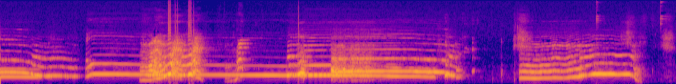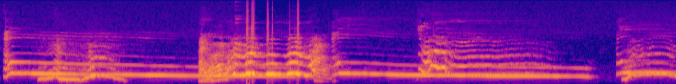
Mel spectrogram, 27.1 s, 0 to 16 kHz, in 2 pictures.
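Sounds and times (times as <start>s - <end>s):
person howling: 13.6s - 19.3s, 19.9s - 27.0s
dog howling: 16.9s - 20.5s, 21.8s - 25.3s, 25.9s - 27.0s.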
